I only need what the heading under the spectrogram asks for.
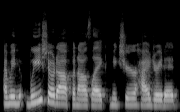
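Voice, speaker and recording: A woman's voice: fairly low pitch, a little fast, darkish tone. A woman guest on a podcast interview, talking energetically and chattily, often breaking into laughter. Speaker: guest, marketing agency CEO.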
